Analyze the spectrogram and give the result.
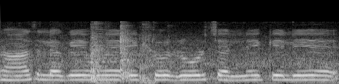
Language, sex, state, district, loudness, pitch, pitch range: Hindi, female, Odisha, Sambalpur, -14 LUFS, 210 Hz, 205-215 Hz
